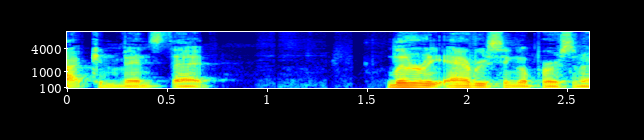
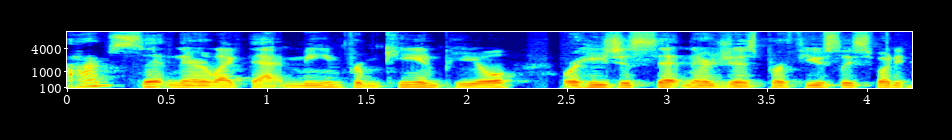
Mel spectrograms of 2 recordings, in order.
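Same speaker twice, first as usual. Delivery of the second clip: ordinary delivery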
